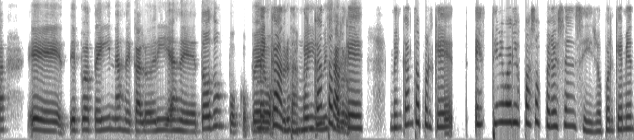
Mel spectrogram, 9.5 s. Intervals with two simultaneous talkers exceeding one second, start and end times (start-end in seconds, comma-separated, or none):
3.8-5.4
